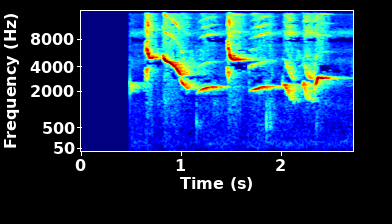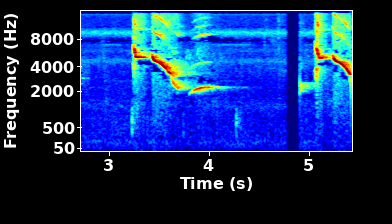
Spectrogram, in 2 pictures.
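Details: Oriental magpie-robin song recorded for masteran, tutoring other songbirds: loud, clear whistled notes sliding steeply down from high to mid pitch, given in quick bursts with short silent gaps between phrases.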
